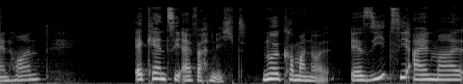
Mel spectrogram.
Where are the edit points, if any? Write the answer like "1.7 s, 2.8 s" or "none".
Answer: none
